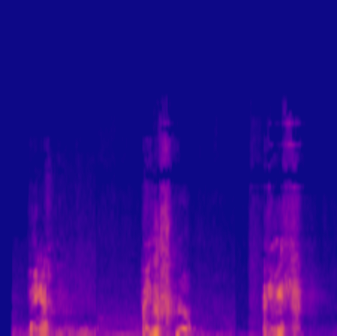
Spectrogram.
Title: powerful & wet sneeze on tiktok #cold #flu #sneeze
